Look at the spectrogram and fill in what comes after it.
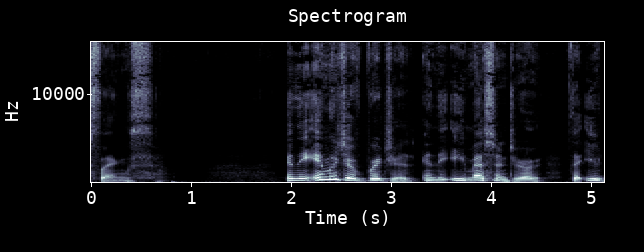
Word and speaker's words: Brigid: Her name, which means exalted and fiery, is actually pronounced with a hard G, so it should be Brigid, though I can't really say that.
